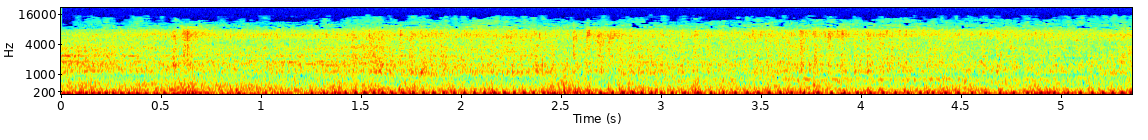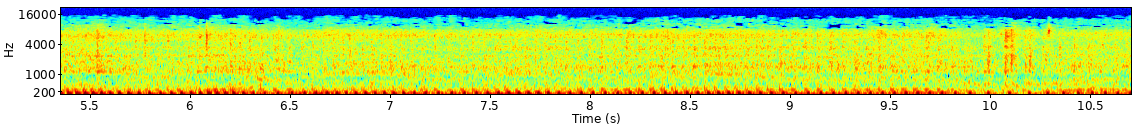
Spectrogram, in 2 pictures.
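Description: Yamaha motorcycle engine running steadily at low revs while being ridden slowly, with a brief dip about a second in.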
